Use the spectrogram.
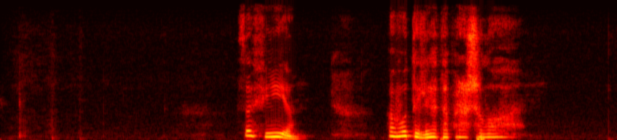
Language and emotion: Russian, sad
